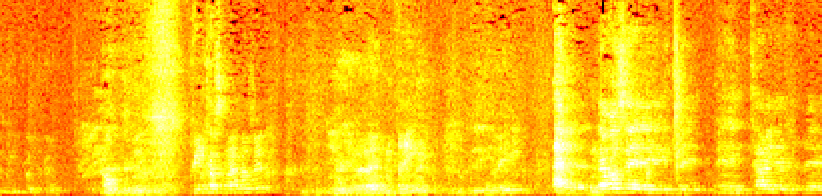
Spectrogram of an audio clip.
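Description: A man speaks with animation to an audience.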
